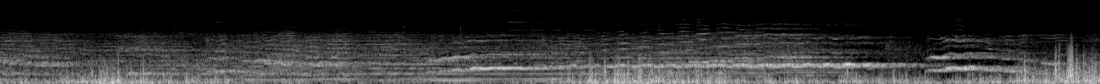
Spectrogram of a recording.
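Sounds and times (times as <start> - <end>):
operatic soprano singing: 0.0 - 11.0
symphony orchestra: 0.0 - 11.0.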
